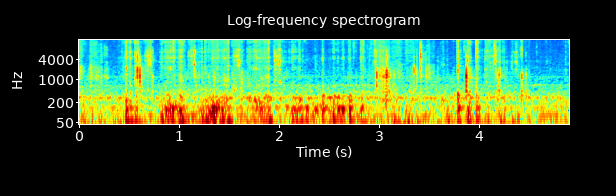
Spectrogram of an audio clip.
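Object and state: Dry soap bar scraped with a blade.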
